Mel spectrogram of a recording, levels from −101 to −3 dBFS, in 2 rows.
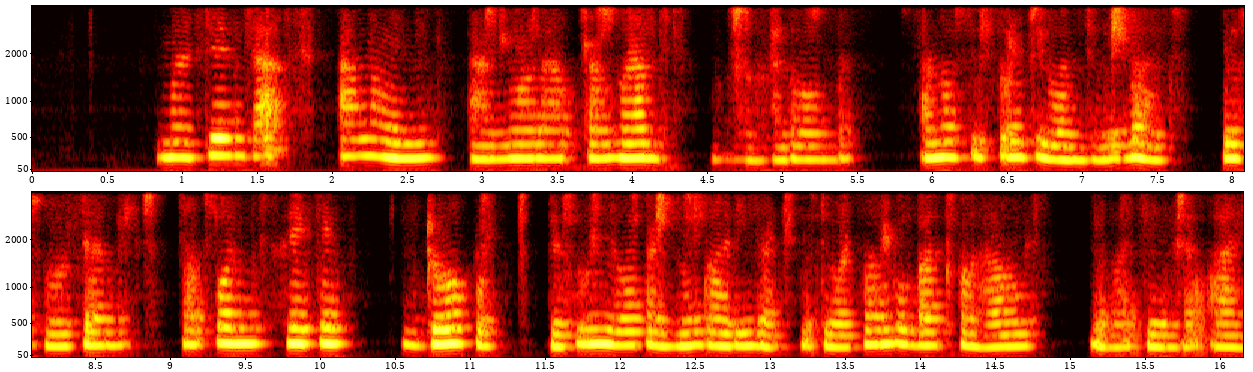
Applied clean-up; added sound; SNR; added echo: neural mask model DeepFilterNet 3.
